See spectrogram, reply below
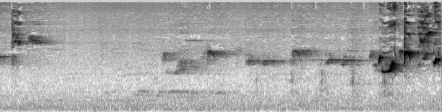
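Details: Orange-headed thrush song used to lure others into singing. Soft scattered whistles build into a string of mid-pitched fluty notes, then a loud, harsh, tumbling burst at the end.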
